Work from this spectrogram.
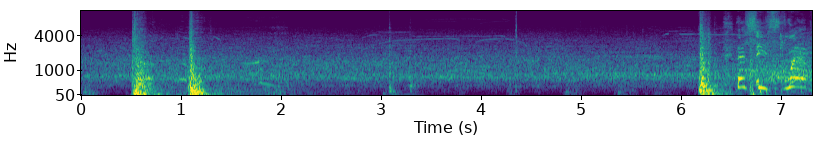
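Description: A wrestler crashes down in a parking-lot brawl in WWE 2K25. Two hard, booming slams land close together, followed later by another heavy impact with rattling debris, over a steady bed of crowd noise.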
